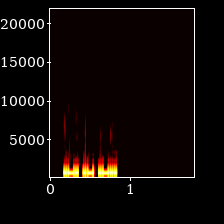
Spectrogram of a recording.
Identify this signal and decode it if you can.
Morse code, heard as a keyed tone, about 50 wpm, 700 Hz. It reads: RAL
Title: Top Three Letter Combinations in Words 50wpm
